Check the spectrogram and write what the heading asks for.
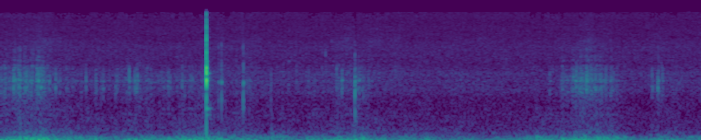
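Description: Wind buffeting the camera microphone with an uneven low rumble, with a sharp click about one and a half seconds in and a couple of fainter clicks after it.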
